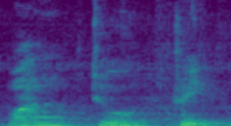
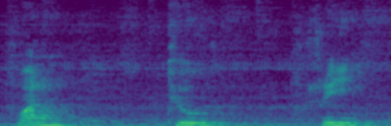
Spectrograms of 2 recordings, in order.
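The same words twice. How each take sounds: First: The count is rushed, shorter than three seconds. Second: The count is slow and even over three seconds. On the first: The speaker calls it wrong. "the three second no longer" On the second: The speaker calls it right. "It should be"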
